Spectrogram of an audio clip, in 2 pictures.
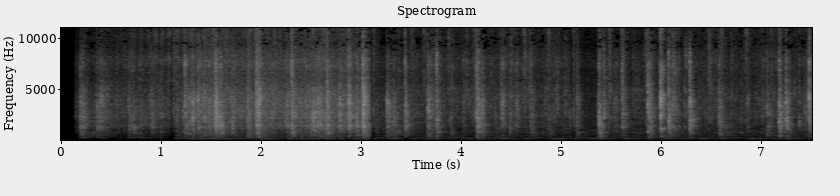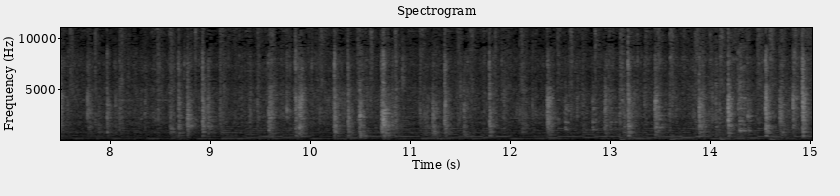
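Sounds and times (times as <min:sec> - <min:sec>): rain drops tapping: 0:00.2 - 0:15.0.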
